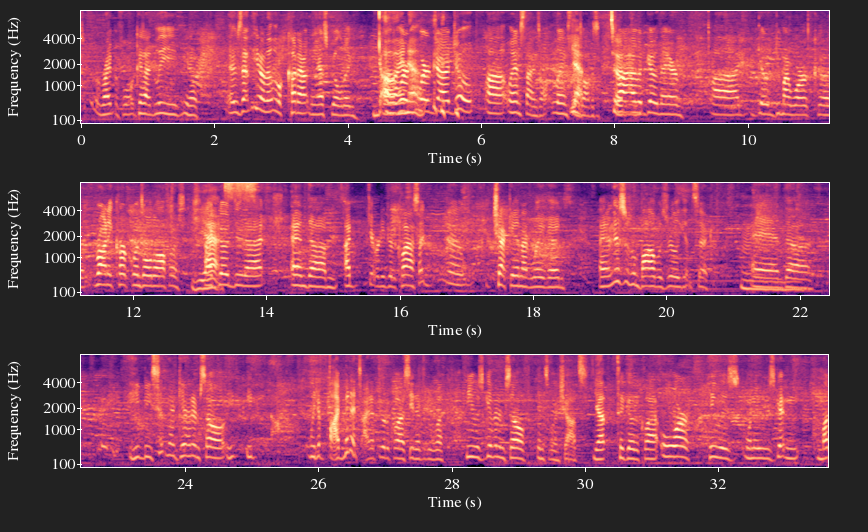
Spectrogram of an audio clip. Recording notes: Gathered downtown Wilmington, NC between 3pm and 5pm at the Pour Tap Room on Front Street to have drinks, fellowship, and share stories about Bob.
